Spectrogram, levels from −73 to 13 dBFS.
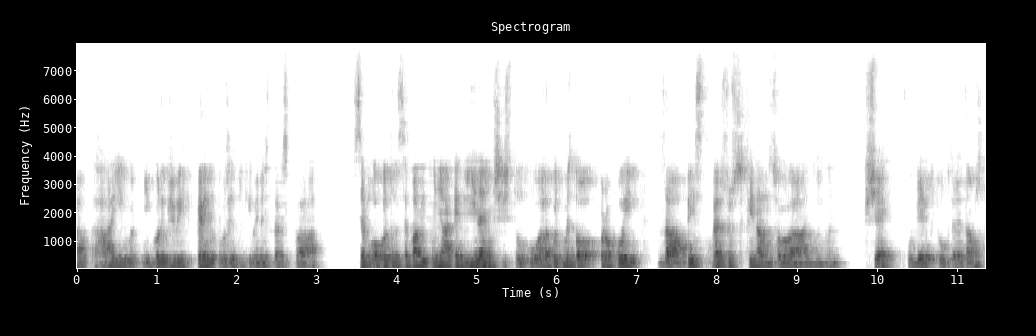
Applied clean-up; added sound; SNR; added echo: neural mask model DeepFilterNet 3.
